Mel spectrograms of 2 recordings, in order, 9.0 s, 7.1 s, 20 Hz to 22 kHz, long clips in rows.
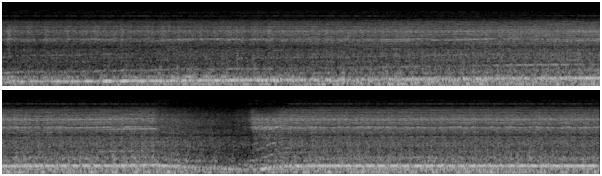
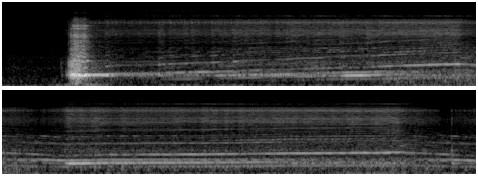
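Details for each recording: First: Hub motor of a DIY dual 350 W hub-motor electric scooter, run while pushing against the other wheel; owner believes heavy friction, this wheel stronger and holds it. Steady whine climbs, dips briefly, then holds higher under the drag. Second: Front hub motor of a DIY dual 350 W hub-motor electric scooter (dual displays, dual batteries) spinning freely: clean whine climbs then holds steady pitch, no grinding or clicking; healthy hub motor.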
